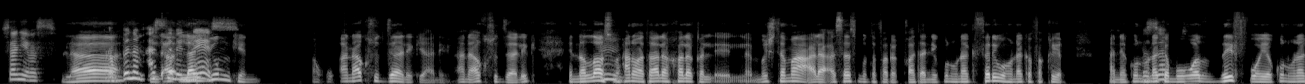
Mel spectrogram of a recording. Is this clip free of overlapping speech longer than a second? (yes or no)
no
